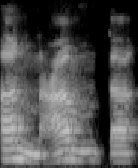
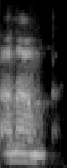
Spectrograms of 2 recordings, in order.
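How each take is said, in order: First: The n sound is held, then the next syllable. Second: An extra vowel follows the n sound. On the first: The speaker calls it right. "নুনটাকে ধরে আইনটা শুরু করতে হবে।" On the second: The speaker calls it wrong. "মানুষে আনা আনা আমতা বলে"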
